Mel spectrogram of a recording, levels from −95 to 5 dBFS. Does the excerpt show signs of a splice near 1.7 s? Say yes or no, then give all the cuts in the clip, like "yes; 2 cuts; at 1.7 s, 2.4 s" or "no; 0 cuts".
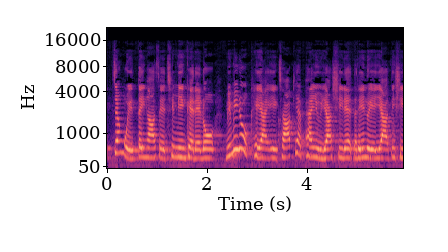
no; 1 cut; at 3.4 s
